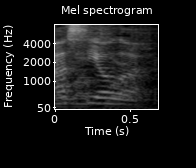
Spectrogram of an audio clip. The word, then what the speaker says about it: Osceola: Osceola? – Oh, is that how you say it? See, Mr. Florida man over here, he knows. – I love Florida. – Osceola.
